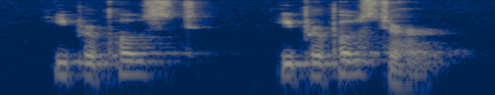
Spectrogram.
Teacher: when you say it together you don't hear the past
